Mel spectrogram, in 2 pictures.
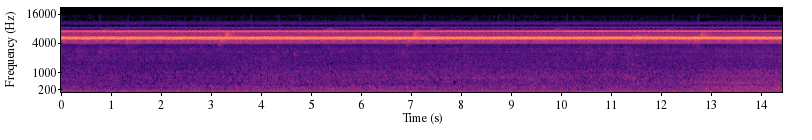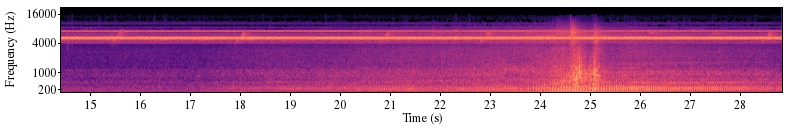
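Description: Loud, steady, high-pitched drone of insects in the tree canopy. About two-thirds of the way in, the rumble of a passing vehicle swells, peaks near the end and fades away.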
